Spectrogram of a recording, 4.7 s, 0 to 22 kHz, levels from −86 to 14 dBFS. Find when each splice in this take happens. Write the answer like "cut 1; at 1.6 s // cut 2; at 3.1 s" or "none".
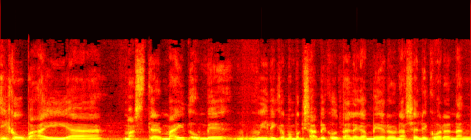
cut 1; at 1.1 s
